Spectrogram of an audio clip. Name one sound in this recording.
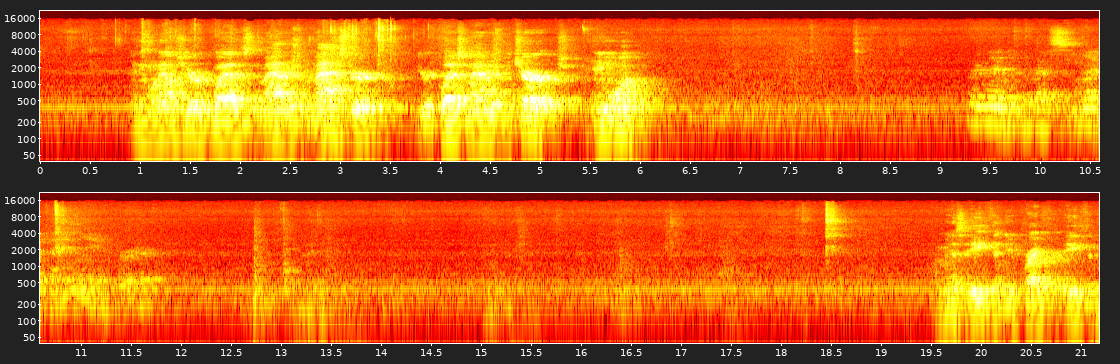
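A man speaks calmly through a microphone in a large echoing room, pausing between phrases.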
